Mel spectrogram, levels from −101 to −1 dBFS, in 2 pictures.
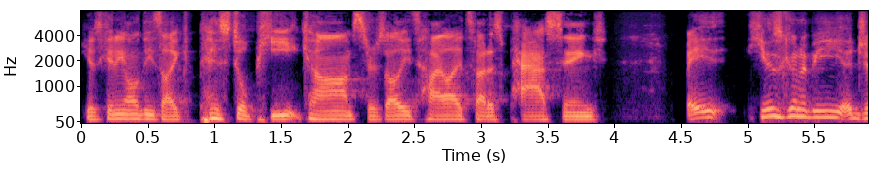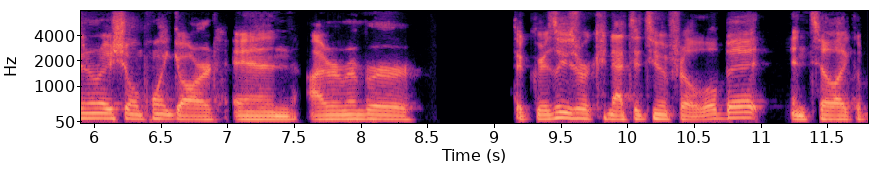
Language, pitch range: English, 105-130 Hz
